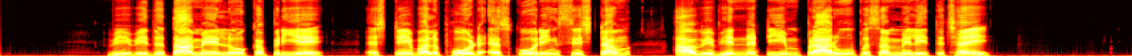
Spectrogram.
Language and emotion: Maithili, neutral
